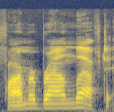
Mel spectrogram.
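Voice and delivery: plain reading voice

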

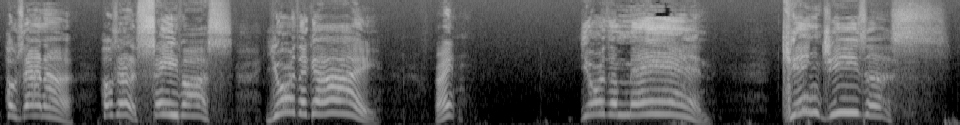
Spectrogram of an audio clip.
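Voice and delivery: high, slow, drawn-out hails; adoring crowd cry. Retold or imitated. Crowd hailing Jesus as king, high drawn-out adoring cries. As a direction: cheer the king, stretching each word. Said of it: "these people that are shouting".

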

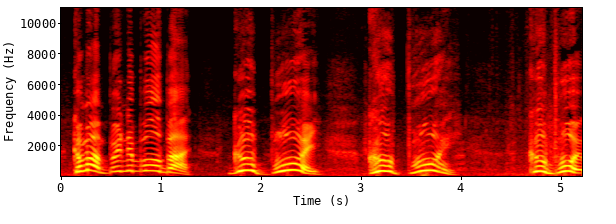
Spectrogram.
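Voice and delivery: high-pitched pet talk, swooping down; real high singsong dog praise; calling the dog. Real, not acted.

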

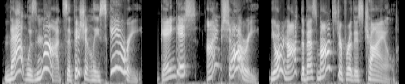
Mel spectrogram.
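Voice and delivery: low stern monster teacher. A narrator's reading. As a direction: let him down like a strict teacher. Mister Z voiced.

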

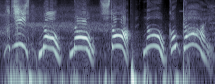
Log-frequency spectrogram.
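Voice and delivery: real jump-scare shrieks, high and very loud; panicked screaming. Real, not acted. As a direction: scream in fright at the thing to back off. Startled by scare in horror game.

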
